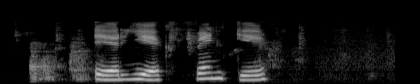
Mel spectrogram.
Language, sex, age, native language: Icelandic, male, 8, Icelandic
